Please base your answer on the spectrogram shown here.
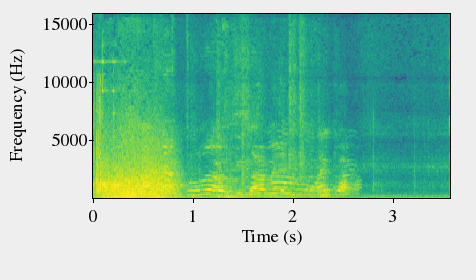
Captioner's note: murmurs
